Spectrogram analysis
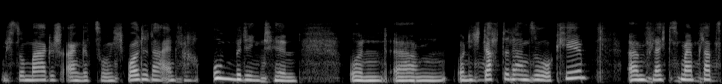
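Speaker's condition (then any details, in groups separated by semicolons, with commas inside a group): Cleft palate; speaking in front of class or using voice in speech never felt easy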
